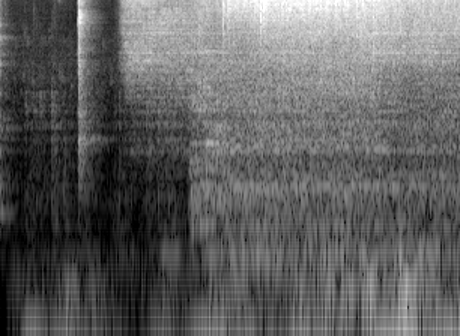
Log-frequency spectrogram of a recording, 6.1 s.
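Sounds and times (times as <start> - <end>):
hair being shampooed during a head spa: 1.6 - 6.1.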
